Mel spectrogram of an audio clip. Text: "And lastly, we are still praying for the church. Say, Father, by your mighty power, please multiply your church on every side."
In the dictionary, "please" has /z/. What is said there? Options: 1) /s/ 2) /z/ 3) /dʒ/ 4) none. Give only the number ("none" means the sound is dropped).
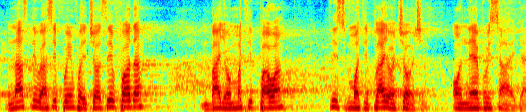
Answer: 1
